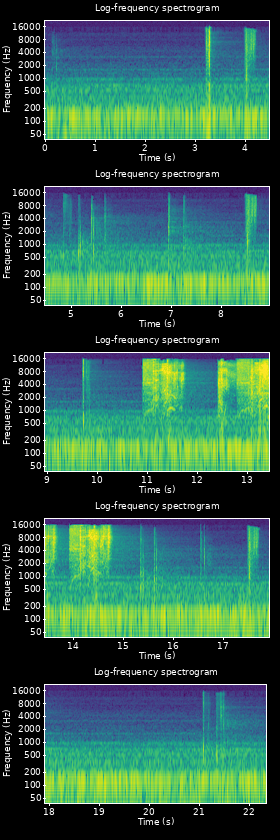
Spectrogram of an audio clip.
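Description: Cardboard boxes knock and thud against a hard floor.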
